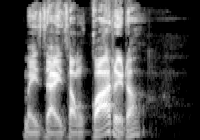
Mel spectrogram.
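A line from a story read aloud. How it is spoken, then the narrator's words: Angry. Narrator (Vietnamese): giận dữ nói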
